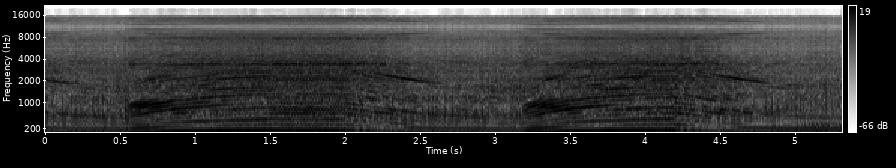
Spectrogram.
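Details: Homelite C26 two-stroke trimmer after carburetor cleaning and adjustment, fuel lines and freed stuck piston rings: buzz rises smoothly on two throttle blips and drops back cleanly each time; normal running.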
